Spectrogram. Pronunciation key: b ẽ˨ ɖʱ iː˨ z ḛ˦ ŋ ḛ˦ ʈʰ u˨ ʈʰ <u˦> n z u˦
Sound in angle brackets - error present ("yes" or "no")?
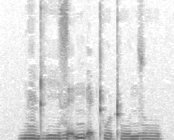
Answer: yes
